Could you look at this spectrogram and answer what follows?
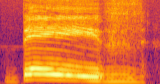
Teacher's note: when you change it into a verb, to bathe, the vowel changes to an A sound and the TH is voiced. Bathe, like in bathing suit.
